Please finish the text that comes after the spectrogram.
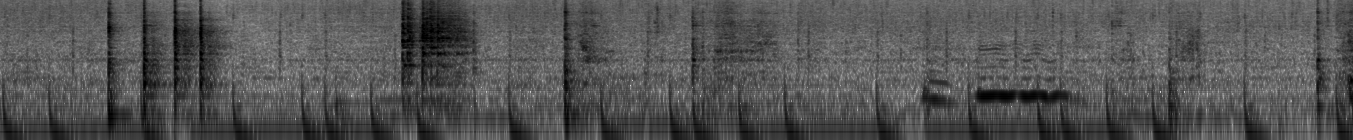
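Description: Ground beef fries in a pan with chopped onion and garlic, a steady close sizzle broken by repeated scraping and stirring clatters, with a brief metallic squeal partway through.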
